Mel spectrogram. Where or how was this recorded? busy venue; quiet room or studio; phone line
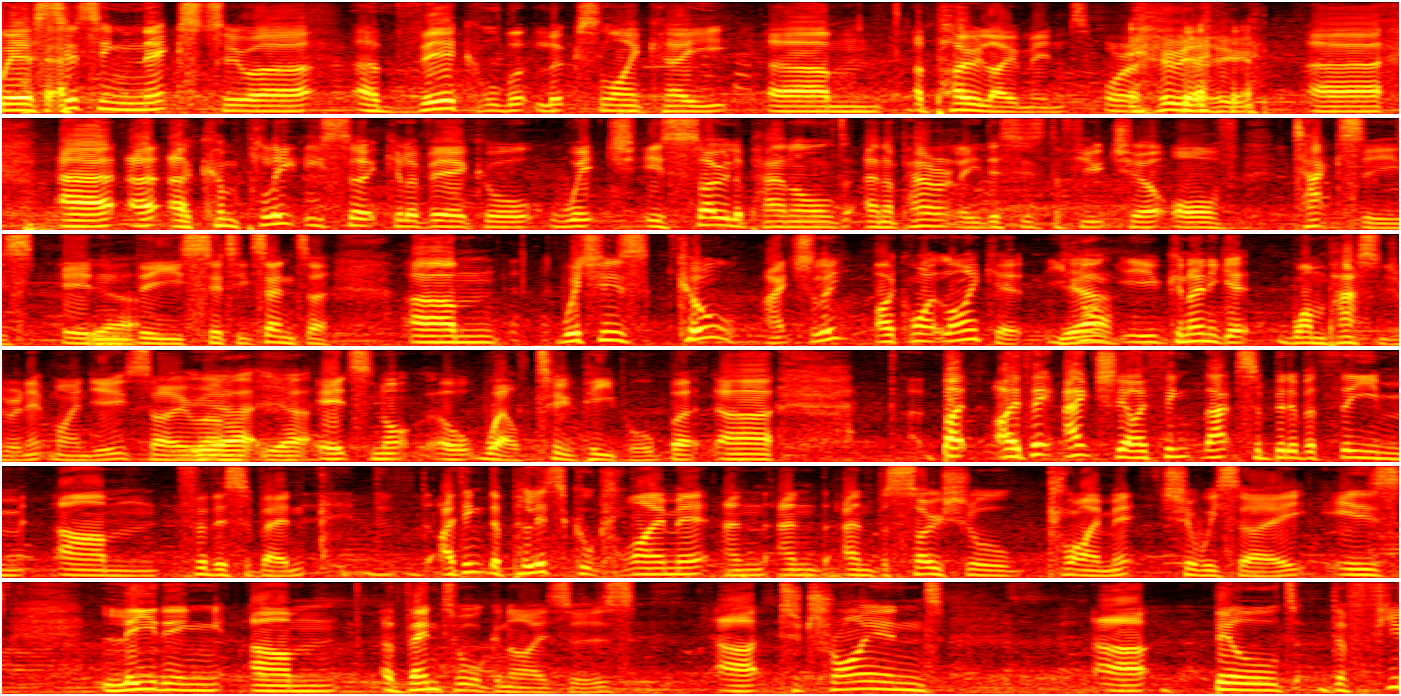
busy venue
